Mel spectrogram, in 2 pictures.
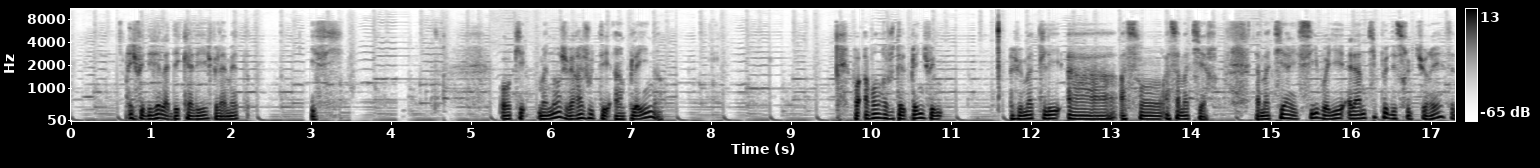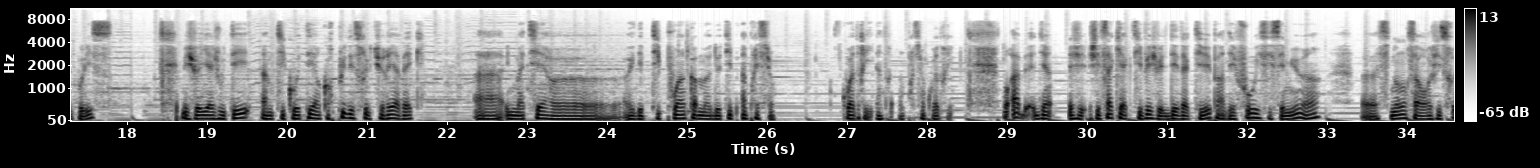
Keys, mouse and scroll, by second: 1.0 g, 8.4-8.7 shift+middle drag, 10.5 click, 15.4 typing, 17.4-18.0 middle drag, 20.4 click, 22.6-23.0 middle drag, 23.6-24.2 shift+middle drag, 26.0-26.6 middle drag, 27.0-27.4 shift+middle drag, 28.0-29.1 middle drag, 32.0 click.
